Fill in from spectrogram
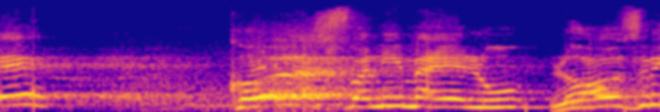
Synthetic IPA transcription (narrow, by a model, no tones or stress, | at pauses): e | kolhasfanimaeluloʕozɾ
